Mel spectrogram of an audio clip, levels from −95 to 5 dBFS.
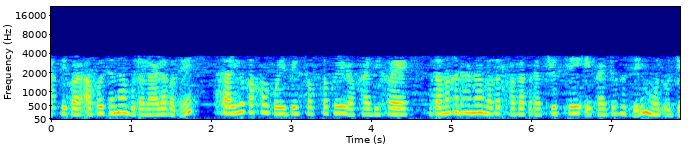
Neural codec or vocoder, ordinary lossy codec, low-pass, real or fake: none; AAC, 16 kbps; 3.6 kHz; real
